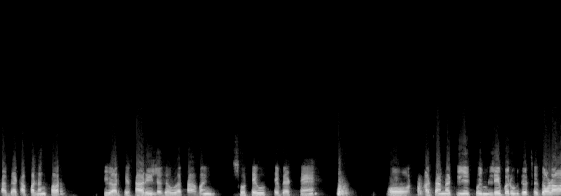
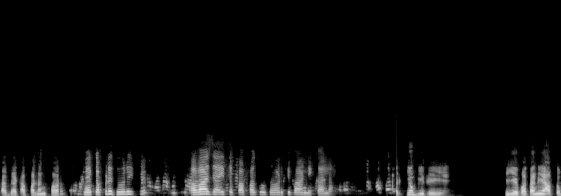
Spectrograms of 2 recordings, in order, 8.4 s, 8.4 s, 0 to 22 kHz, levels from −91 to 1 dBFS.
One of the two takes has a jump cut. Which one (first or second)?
second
